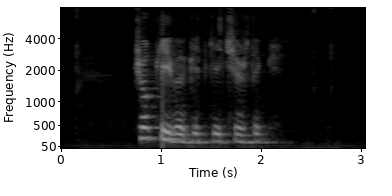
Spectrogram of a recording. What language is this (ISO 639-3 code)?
tur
